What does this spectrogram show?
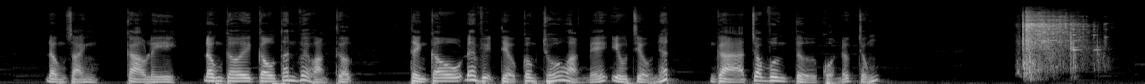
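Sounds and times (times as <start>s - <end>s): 
speech: 0.5s - 8.9s
thrown teapot shattering: 10.2s - 11.1s.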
